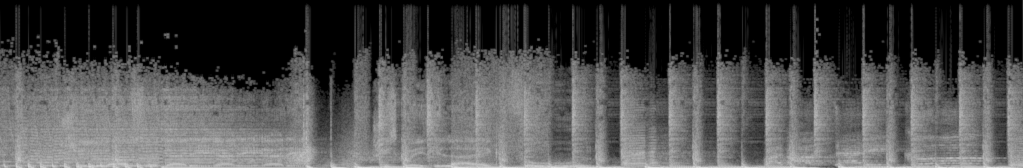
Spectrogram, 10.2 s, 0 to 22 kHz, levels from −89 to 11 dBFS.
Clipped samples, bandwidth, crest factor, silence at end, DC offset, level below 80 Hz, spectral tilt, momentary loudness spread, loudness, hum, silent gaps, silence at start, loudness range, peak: 0.7%; 16 kHz; 8 dB; 0 s; under 0.1%; -12 dBFS; -4.5 dB/octave; 4 LU; -10 LUFS; none; none; 0 s; 2 LU; 0 dBFS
